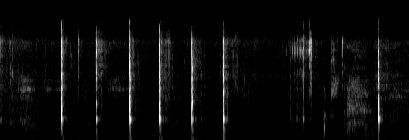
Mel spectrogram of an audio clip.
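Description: A knife chopping at a roast chicken on a wooden stick spit: a run of sharp knocks about half a second apart, then a few lighter, irregular ones near the end.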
